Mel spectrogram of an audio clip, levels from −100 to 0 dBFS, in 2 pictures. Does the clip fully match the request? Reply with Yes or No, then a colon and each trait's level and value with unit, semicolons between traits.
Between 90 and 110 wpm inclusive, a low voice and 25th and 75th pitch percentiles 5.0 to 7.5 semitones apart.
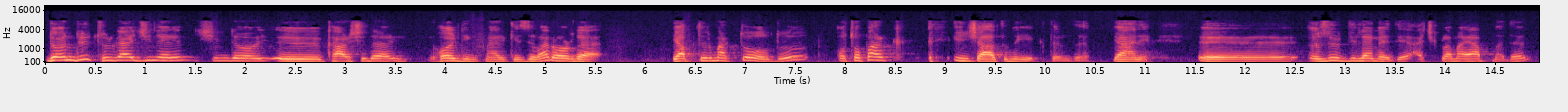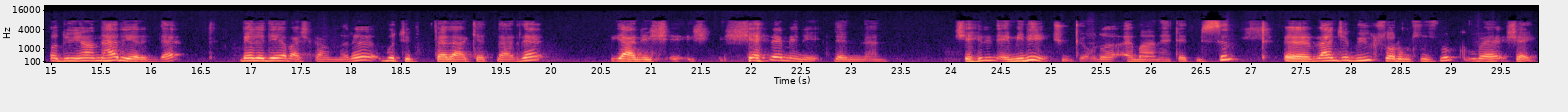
No: slow, 95 wpm; medium, 160 Hz; wide, 5.6 semitones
